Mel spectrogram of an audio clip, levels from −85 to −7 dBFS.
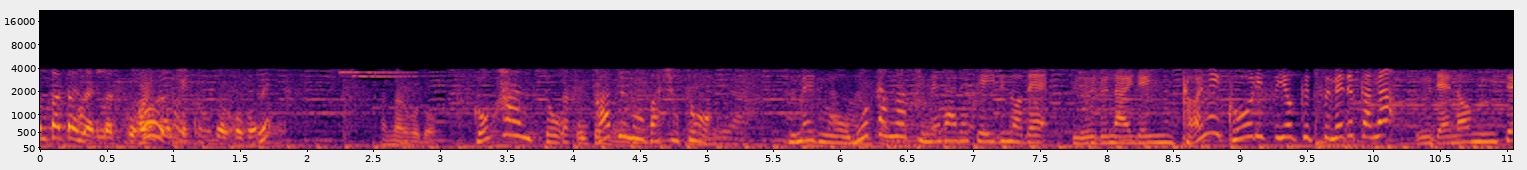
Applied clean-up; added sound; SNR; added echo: none; none; none; none.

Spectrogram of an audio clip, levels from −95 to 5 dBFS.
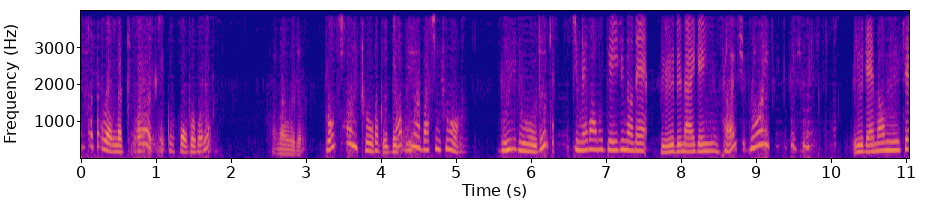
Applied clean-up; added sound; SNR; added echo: neural separator model SepFormer WHAMR!.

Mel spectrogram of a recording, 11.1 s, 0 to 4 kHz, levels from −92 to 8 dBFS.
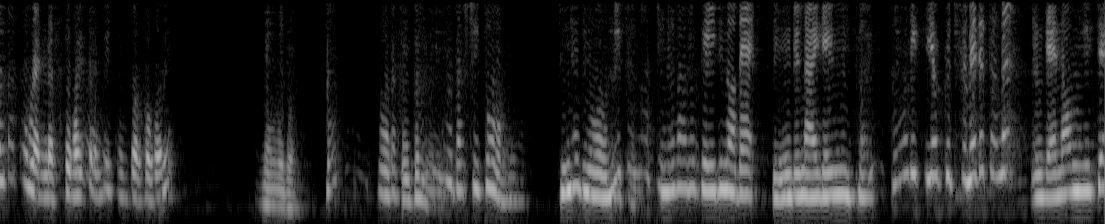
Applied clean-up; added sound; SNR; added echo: neural mask model DeepFilterNet 3.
